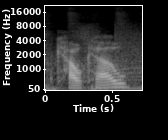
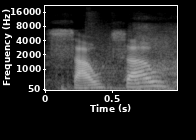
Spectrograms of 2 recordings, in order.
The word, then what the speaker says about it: Cao Cao: Let's see, here's Cao Cao. Actually it's pronounced Cao Cao, but I believe right up till Dynasty Warriors 7 they called him Cao Cao, so I'm just going to keep calling him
